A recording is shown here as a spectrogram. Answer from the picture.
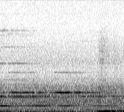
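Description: Piano strings ringing out softly, a few high bell-like tones slowly fading over a steady low hum.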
